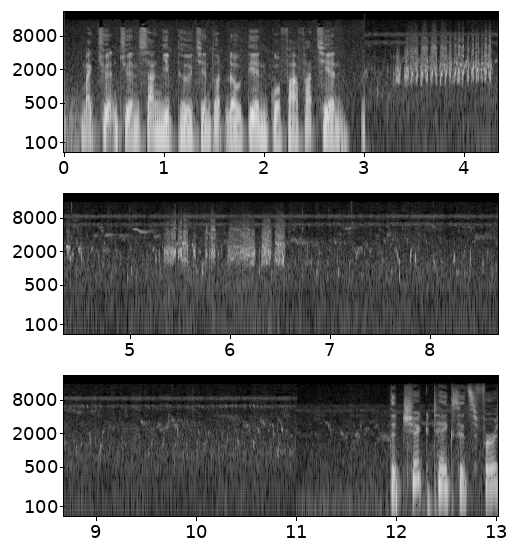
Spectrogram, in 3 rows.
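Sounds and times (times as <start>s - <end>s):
bird chirping: 3.0s - 12.9s.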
